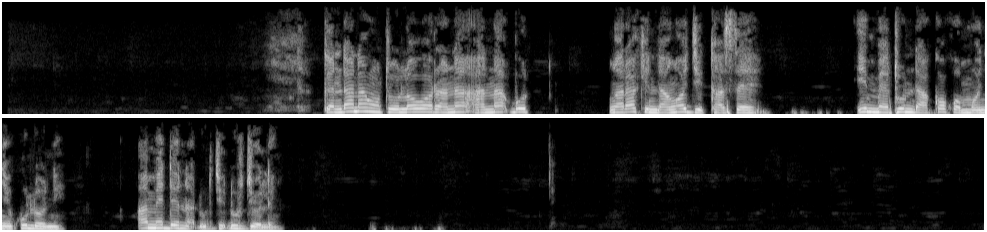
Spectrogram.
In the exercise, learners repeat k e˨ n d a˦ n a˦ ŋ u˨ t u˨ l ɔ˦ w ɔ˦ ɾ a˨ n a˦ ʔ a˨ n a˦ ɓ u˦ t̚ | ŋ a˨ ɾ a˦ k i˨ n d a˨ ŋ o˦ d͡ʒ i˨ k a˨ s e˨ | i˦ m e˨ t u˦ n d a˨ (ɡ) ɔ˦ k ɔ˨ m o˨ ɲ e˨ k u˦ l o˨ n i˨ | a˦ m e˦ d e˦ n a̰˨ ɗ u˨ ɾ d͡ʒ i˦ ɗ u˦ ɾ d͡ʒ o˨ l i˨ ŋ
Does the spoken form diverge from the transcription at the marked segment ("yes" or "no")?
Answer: yes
